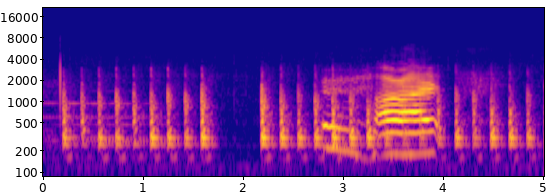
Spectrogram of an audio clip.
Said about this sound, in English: It was almost 3 a.m. when Andy knocked on my apartment door.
